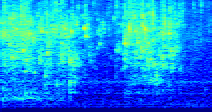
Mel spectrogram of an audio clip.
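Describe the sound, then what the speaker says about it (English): Water pours steadily into an Instant Pot holding meat for bone broth, a close, continuous splashing rush that wavers slightly in strength. "I might have to add some water as well."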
